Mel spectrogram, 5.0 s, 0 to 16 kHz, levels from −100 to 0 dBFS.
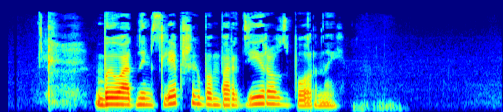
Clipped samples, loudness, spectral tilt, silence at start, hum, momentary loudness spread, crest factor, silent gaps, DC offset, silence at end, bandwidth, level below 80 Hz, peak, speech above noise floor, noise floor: under 0.1%; -21 LUFS; -5.5 dB/octave; 0.4 s; none; 17 LU; 22 dB; none; under 0.1%; 1.65 s; 11.5 kHz; -66 dBFS; -2 dBFS; 52 dB; -72 dBFS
